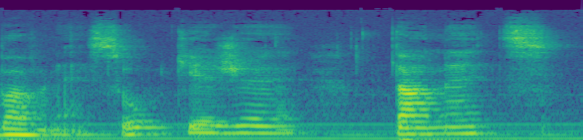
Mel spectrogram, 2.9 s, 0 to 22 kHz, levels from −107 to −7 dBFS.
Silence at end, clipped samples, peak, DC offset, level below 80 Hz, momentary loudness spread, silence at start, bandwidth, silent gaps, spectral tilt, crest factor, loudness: 0 s; under 0.1%; -4 dBFS; under 0.1%; -42 dBFS; 13 LU; 0 s; 16 kHz; none; -4 dB/octave; 20 dB; -23 LUFS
